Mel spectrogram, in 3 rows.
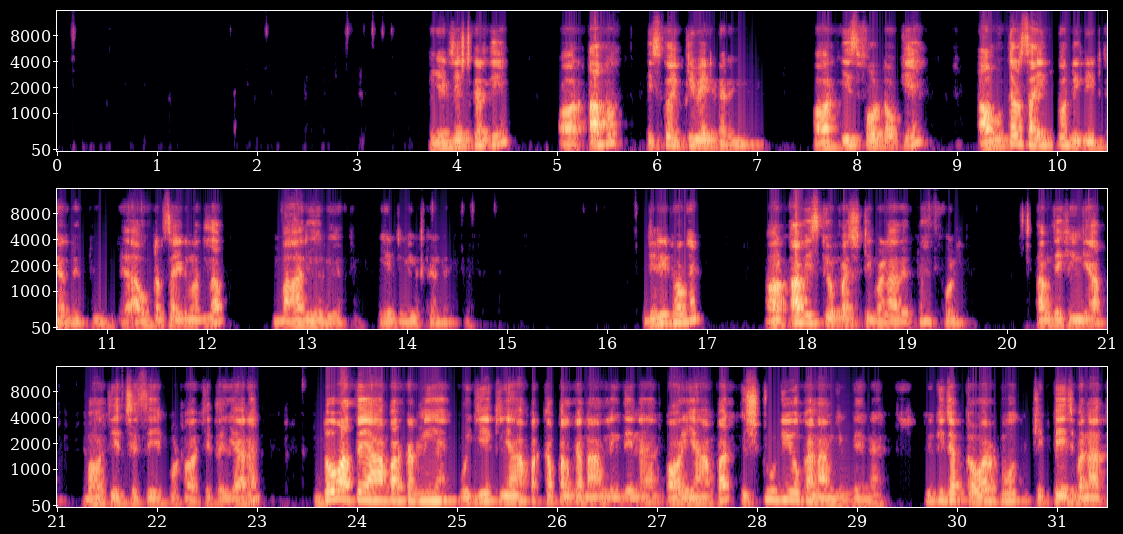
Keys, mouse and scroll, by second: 0.6 ctrl+z, 1.0 click, 2.0 ctrl+click, 5.8 ctrl+click, 11.1 ctrl+click, 18.7-20.1 drag, 20.1 alt+scroll down 1, 21.1 click, 21.4 space, 21.5 right click, 21.7 click, 22.4 alt+scroll down 1, 23.0 right click, 23.3 click.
